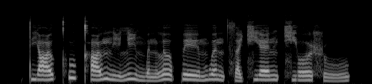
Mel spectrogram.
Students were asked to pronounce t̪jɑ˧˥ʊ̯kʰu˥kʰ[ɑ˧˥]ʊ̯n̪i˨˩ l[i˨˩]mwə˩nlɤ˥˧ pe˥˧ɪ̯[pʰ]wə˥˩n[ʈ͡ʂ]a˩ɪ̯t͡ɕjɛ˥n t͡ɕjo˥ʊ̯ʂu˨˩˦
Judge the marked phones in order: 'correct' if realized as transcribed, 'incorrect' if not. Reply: correct, incorrect: i˥˩, incorrect: m, incorrect: t͡s

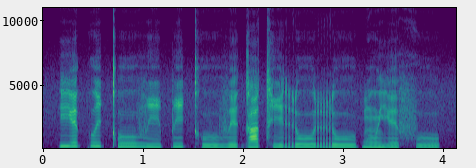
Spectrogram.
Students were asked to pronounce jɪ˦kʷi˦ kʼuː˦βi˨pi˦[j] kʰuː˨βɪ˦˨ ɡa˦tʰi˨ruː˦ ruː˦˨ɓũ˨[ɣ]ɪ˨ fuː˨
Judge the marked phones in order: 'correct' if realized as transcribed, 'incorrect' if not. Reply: incorrect: none, incorrect: j

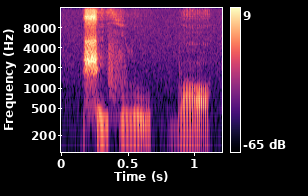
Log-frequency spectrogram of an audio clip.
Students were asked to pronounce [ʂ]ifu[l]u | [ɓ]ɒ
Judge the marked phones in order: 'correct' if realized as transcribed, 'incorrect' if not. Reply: correct, correct, incorrect: b

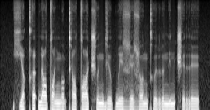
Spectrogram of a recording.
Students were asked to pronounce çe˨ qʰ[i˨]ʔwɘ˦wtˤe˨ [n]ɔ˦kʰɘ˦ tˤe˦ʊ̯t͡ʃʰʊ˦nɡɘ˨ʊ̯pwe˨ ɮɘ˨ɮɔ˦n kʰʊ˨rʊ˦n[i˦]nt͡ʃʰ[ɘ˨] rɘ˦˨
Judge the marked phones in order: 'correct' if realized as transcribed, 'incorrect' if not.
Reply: incorrect: i˦, incorrect: ŋ, correct, correct

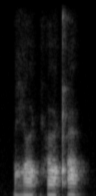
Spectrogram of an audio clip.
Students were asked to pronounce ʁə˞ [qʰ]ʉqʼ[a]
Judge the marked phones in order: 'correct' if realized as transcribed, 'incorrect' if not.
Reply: correct, incorrect: ə

